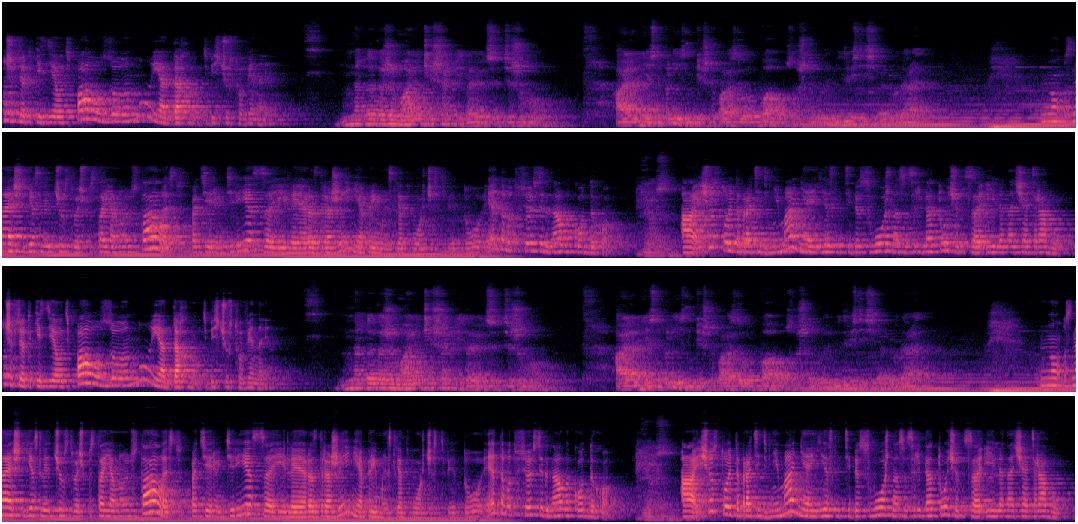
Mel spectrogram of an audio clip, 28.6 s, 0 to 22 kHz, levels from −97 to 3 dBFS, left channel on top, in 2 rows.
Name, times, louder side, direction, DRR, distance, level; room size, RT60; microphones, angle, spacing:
voice 1, 0.0-3.6 13.2-13.5 13.8-22.4 22.8-23.0 23.4-28.4, right 3 dB, 45° right, 8 dB, 0.4 m, -34 dB
voice 2, 4.0-7.1 7.7-12.3 22.8-23.3, equal, 25° right, -10 dB, 1.6 m, -41 dB
sound 1, 10.6-20.6, left 1 dB, 90° left, 0.8 m, -43 dB
5.2 x 4.2 x 4.2 m, 1.4 s
head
